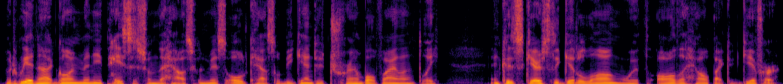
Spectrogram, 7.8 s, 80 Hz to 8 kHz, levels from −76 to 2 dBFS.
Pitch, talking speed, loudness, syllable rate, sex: 100 Hz, 230 wpm, -20 LUFS, 5.8 syllables/s, male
